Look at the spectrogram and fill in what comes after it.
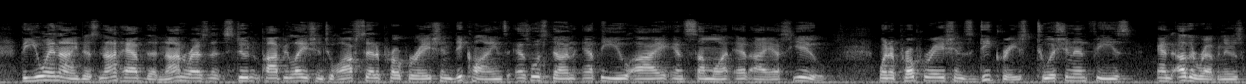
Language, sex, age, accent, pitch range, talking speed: English, male, 50-69, American, 125-155 Hz, 155 wpm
